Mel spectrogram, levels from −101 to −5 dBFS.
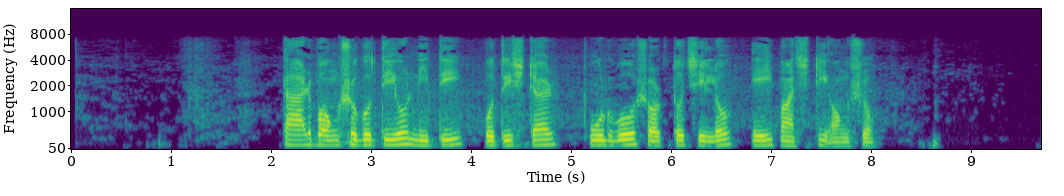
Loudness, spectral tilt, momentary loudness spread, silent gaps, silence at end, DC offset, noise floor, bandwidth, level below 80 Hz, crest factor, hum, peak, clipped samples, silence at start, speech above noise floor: -18 LUFS; -5 dB/octave; 7 LU; none; 1.05 s; under 0.1%; -80 dBFS; 7.8 kHz; -60 dBFS; 18 dB; none; -2 dBFS; under 0.1%; 2.1 s; 63 dB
